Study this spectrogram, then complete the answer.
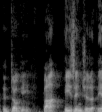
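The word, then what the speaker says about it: Udogie: regular left back in ad DOI but UD doy o doy yeah o doy but he's injured at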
